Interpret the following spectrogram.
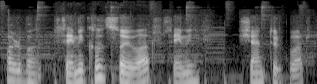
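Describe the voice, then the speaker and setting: A man's voice: mid-range voice, moderate pace, a little mellow, faint music behind. A man in casual chat with friends during an online game.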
